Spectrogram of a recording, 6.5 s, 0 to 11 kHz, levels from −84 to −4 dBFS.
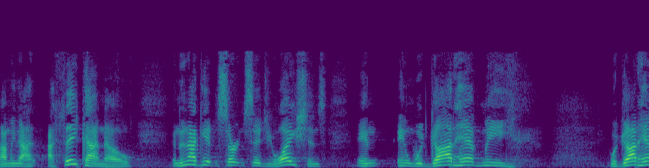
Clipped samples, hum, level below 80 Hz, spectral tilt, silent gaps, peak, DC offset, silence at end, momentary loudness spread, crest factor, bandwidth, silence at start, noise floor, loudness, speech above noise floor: under 0.1%; none; -76 dBFS; -5 dB/octave; none; -8 dBFS; under 0.1%; 0 s; 16 LU; 22 dB; 8 kHz; 0 s; -59 dBFS; -30 LUFS; 30 dB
